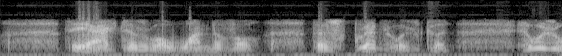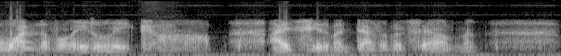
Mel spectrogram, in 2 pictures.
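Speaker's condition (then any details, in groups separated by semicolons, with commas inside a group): Throat cancer, vocal cord removed, partial laryngectomy, right vocal cord removed; vocal surgery removing part of larynx including right vocal cord, now a stump; years after laryngeal surgery, talking does not hurt; voice lost after surgery, left cord trained to reach past midline to stump for sound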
